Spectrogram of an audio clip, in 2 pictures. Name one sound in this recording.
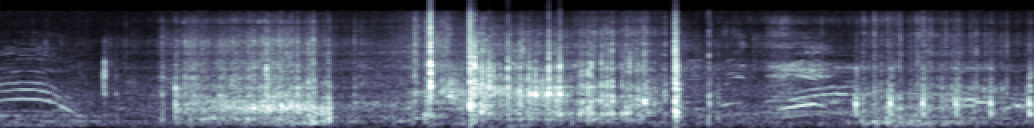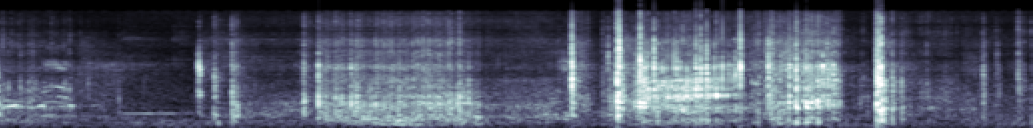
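Skateboard wheels roll and grind over concrete.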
